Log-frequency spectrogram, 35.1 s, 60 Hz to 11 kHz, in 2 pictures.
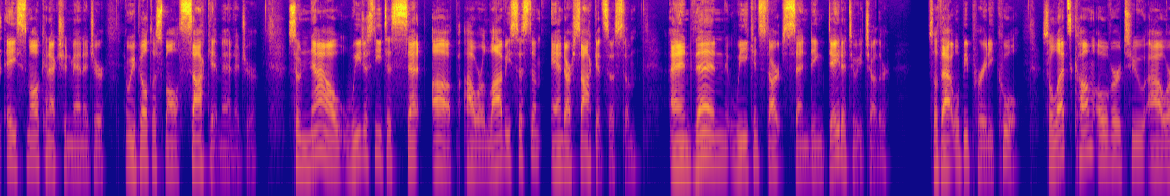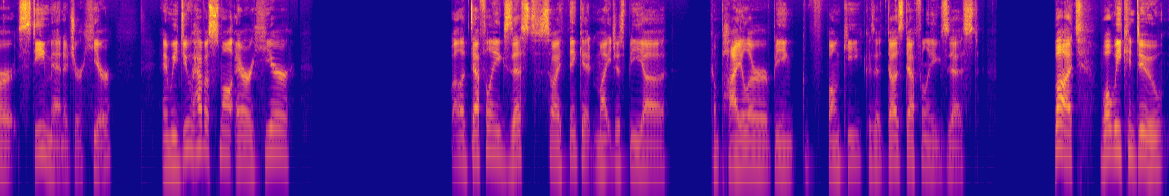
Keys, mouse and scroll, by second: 0.2 click, 1.3 click, 6.9 scroll, 7.5 click, 17.0 click, 18.9 scroll down 4, 19.7 scroll, 23.0 click, 23.1 click, 26.4 click, 28.0 scroll down 2, 28.4-28.9 scroll up 3, 29.9 scroll, 30.2 click, 30.3 click, 31.8 click, 32.9-33.9 scroll.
